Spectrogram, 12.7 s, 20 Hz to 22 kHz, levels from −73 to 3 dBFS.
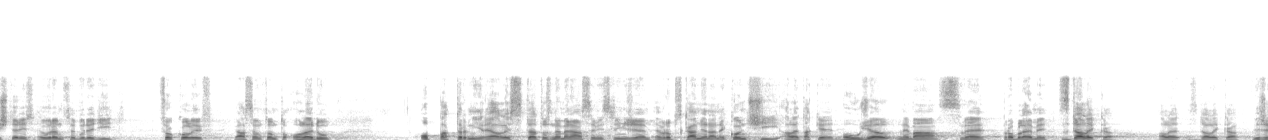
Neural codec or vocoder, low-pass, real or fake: vocoder, 22.05 kHz, 80 mel bands, Vocos; 9.9 kHz; fake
